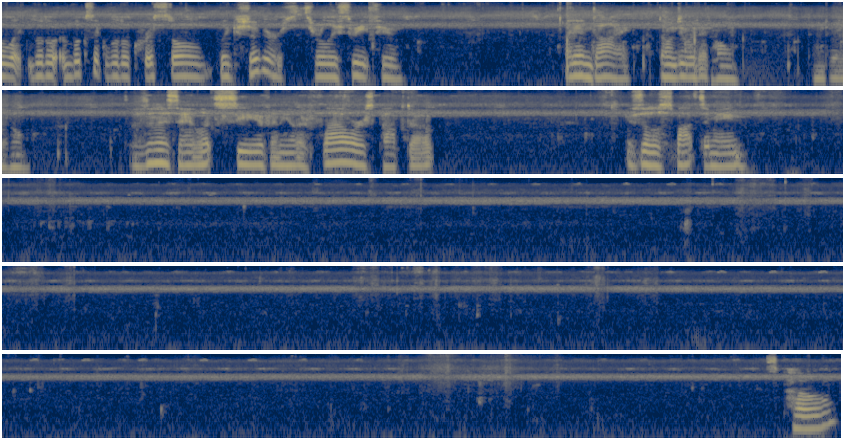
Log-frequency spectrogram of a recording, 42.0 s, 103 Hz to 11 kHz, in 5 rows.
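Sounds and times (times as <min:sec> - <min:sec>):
insect high trill: 0:00.0 - 0:19.4.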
